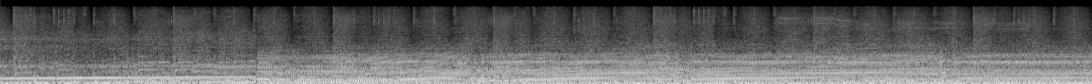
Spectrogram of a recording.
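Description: Single-cylinder sport motorcycle engine accelerating hard, the revs climbing and then dropping sharply at each upshift, about four times. The bike heard is a KTM 250 Duke at first and a TVS Apache RR 310 by the middle.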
